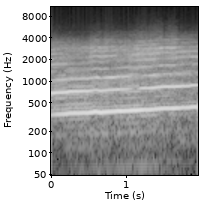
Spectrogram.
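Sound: car engine revving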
